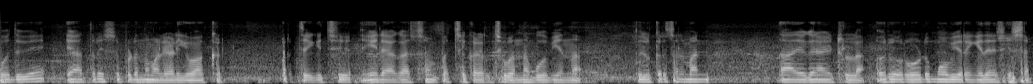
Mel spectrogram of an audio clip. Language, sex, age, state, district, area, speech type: Malayalam, male, 18-30, Kerala, Kozhikode, rural, spontaneous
